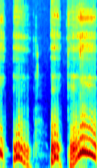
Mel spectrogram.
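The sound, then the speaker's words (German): An owl hoots in a fairy-tale scene, giving a short series of low, round hoots with gaps between them. The hoots come alone, without talk. “Erst eine Eule, dann ein Rabe und zuletzt ein Täubchen.”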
